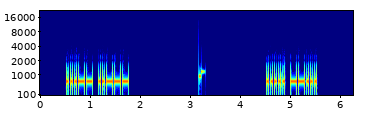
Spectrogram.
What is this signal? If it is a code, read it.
Morse code, heard as a keyed tone, about 30 wpm, 700 Hz. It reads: 32 57
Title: Common Cut Numbers - 2-Digit 30wpm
